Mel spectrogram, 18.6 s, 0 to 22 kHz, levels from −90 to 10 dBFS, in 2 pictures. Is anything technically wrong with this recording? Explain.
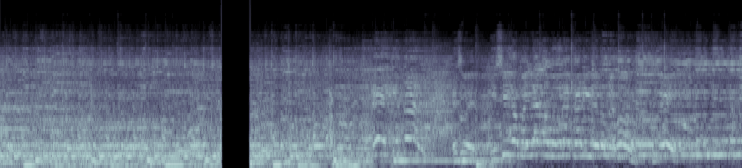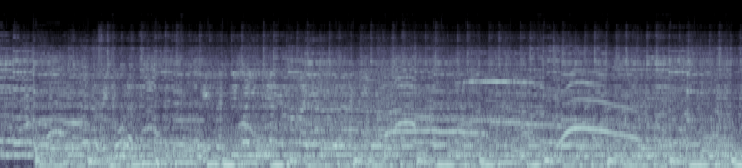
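Yes, there are two linked faults.

From 2.77 to 3.13 s there is a playback stall: the sound halts mid-flow and goes silent for about 0.36 s. The likely cause is the player running out of data or its thread being blocked. Unlike a brief dropout, it is a sustained gap that clearly interrupts the flow.

From 3.13 to 4.55 s comes time-compressed catch-up: the player trims its backlog by removing small pieces and cross-fading the joins, so the audio runs about 1.25 times faster. The pitch stays normal, which sets it apart from a plain speed-up that would raise the pitch.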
